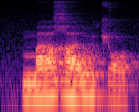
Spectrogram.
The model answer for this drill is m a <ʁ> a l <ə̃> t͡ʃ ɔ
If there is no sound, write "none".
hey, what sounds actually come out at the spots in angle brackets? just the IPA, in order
ʁ, ɔ̃

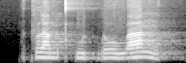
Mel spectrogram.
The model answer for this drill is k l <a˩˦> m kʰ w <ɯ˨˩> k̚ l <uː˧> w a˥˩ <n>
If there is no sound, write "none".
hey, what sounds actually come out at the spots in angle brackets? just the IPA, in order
a˧, ɯ˨˩, oː˧, ŋ

